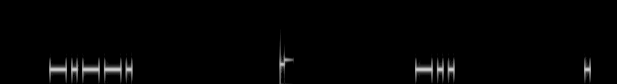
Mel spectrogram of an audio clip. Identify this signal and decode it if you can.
Morse code, heard as a keyed tone, about 22 wpm, spaced as for 6 wpm, 700 Hz. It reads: <KN> DE
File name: Top 90 QSO Elements - 8x Character Spacing - 22wpm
